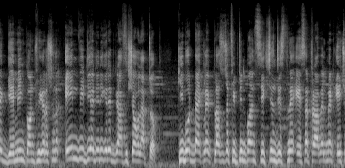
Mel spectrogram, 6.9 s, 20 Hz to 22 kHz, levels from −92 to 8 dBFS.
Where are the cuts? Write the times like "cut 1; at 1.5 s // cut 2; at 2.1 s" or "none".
none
